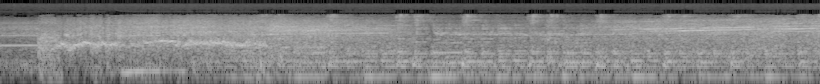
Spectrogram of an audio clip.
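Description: The turbine-powered Batmobile's engine whines up loudly like a turbine, then roars and screeches as the car speeds off, the loud rushing drone carrying on steadily throughout.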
